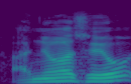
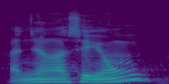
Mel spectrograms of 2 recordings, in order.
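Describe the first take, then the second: First: It is said in a plain, flat way. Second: It is said in a soft, cute way.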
